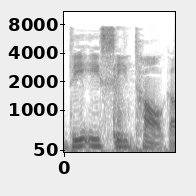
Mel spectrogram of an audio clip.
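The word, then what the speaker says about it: DECtalk: DEC Talk.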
